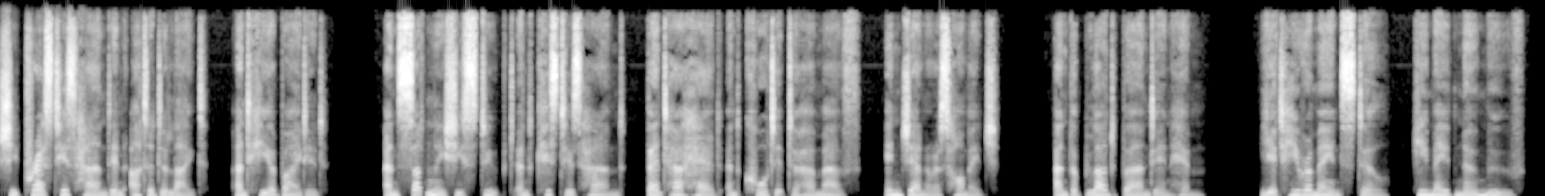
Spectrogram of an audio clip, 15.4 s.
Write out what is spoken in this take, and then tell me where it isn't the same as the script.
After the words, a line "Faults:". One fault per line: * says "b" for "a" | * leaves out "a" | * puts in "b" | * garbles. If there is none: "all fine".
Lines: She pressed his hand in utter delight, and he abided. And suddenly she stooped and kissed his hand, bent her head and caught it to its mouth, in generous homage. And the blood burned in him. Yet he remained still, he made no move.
She pressed his hand in utter delight, and he abided. And suddenly she stooped and kissed his hand, bent her head and caught it to her mouth, in generous homage. And the blood burned in him. Yet he remained still, he made no move.
Faults:
* says "her" for "its"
